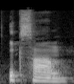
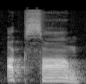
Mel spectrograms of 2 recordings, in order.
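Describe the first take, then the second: First: The first vowel is an 'i' sound. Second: The first vowel is an 'a' sound. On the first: The speaker calls it wrong. "इक़साम नहीं है, अलिफ के नीचे ज़ेर नहीं है" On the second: The speaker calls it right. "बल्कि ज़बर है"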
